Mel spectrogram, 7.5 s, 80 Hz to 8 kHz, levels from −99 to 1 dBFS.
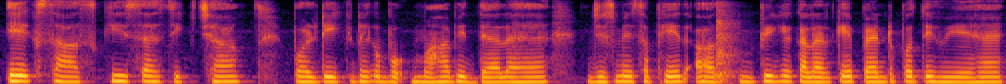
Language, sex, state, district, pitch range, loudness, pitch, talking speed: Hindi, male, Chhattisgarh, Bastar, 170-180 Hz, -18 LUFS, 175 Hz, 165 wpm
